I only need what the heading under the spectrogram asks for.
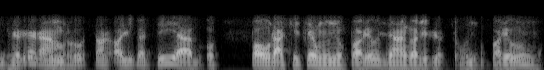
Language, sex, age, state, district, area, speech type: Nepali, male, 60+, West Bengal, Kalimpong, rural, conversation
